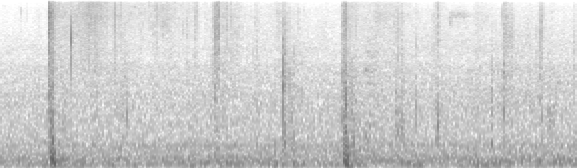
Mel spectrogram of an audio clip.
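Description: Feet of a freerunner landing from a flip with a sharp thud about half a second in, then a few scattered footfalls and thuds on dirt and wood mulch, the loudest about two and a half seconds in.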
